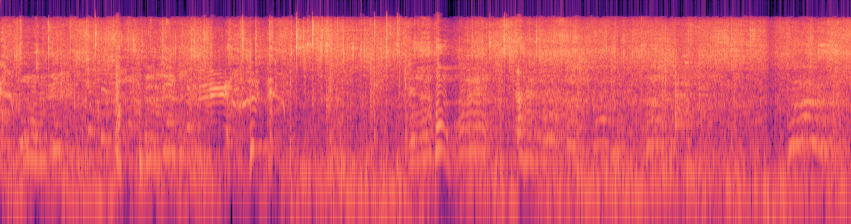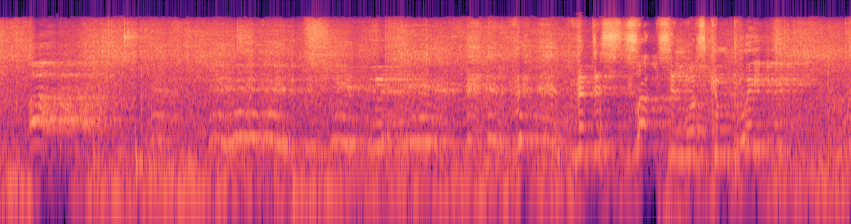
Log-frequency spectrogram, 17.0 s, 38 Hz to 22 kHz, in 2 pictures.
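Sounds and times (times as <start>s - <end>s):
person crying and groaning: 4.1s - 6.9s, 7.8s - 14.3s.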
